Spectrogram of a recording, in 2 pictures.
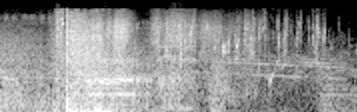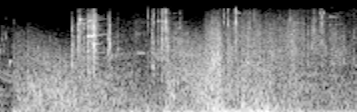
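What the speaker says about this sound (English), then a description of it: "I heard the shots and I knew I had to move fast." Gunfire in the Western shooter Call of Juarez: Gunslinger, with a loud shot early on followed by scattered cracks and rumbling echoes over a noisy, clattering backdrop.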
